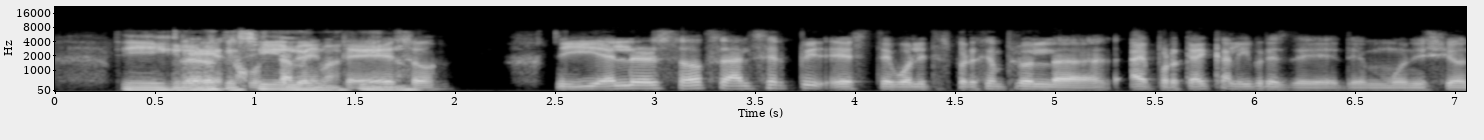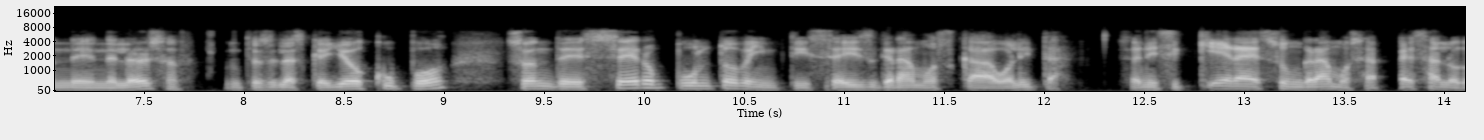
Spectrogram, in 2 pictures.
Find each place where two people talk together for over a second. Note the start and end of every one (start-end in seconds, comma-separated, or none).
0.6-1.9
